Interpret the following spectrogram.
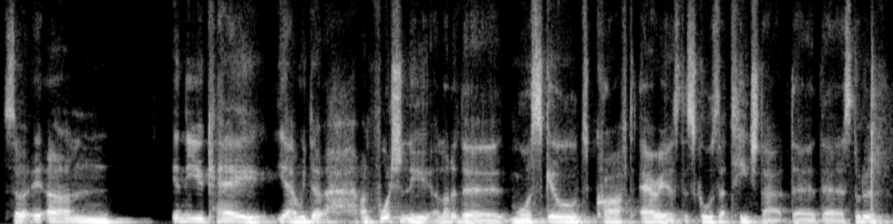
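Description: An English man in his thirties, a guest artist, talking casually over a video call from his home studio, thoughtful, with many pauses and restarts. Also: mid-range voice, fairly even intonation, warm tone. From England. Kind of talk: casual interview chat. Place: home studio room, indoors. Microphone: laptop webcam video call.

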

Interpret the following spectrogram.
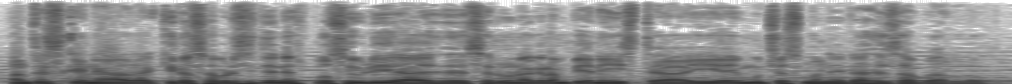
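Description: An actor playing a self-important, nitpicking piano professor with an Argentine accent in a comic radio soap, pompous and deliberate. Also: male voice, medium pitch, mellow, lightly acted. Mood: pompous, appraising. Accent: Argentine Spanish.

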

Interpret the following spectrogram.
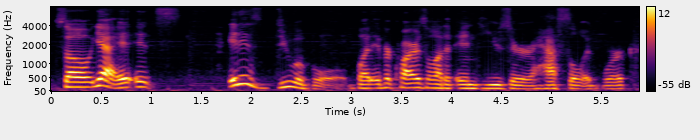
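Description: A man gives a casual, detailed technical explanation as a podcast co-host. His voice sits at a middle pitch, and he talks informally with plenty of hedging. Music plays behind him. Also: animated, unhurried, a little mellow. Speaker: podcast guest co-host explaining game sound design.

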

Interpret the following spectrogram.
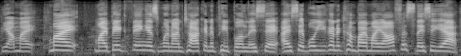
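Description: Middle-aged woman, bright high voice, bubbly and loud, handheld mic at a club dinner. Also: steady tone, a little fast. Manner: bubbly, cheering and whooping. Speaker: club member speaking at a dinner meeting. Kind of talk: casual speech to a club audience. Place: outdoor restaurant patio at night.

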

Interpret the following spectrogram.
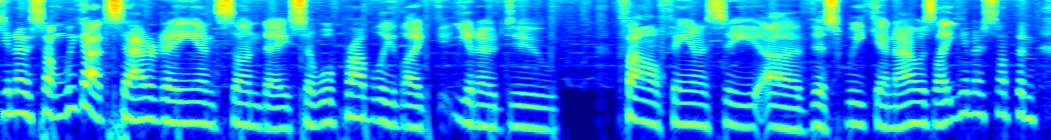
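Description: A middle-aged man chatting casually on a livestream in a halting, repetitive, informal way. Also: mid-range voice. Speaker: livestream host. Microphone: close desk microphone. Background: background music.

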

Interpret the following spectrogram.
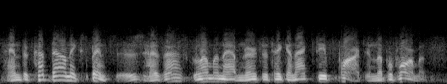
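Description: Male vintage radio announcer, very animated scripted narration, mid pitch, muffled recording. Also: fairly quick, a little hiss or hum.

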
